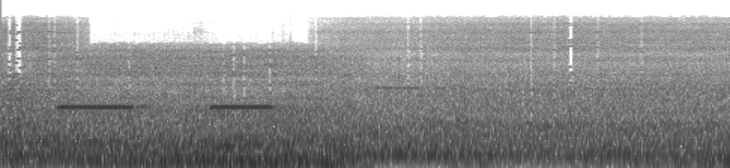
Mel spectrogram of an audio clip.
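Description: Shipyard gantry crane's warning alarm beeping, two long high beeps about a second apart, over steady outdoor yard noise and low rumble.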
